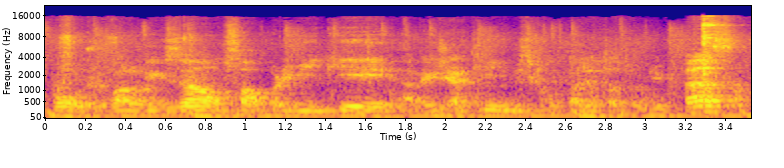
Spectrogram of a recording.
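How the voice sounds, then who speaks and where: A man's voice: on the low side, steady tone, fast talker. A man speaking as a local politician in a spontaneous debate, arguing insistently and repeating his phrases. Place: cafeteria. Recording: echoey noisy room, slightly distant.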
